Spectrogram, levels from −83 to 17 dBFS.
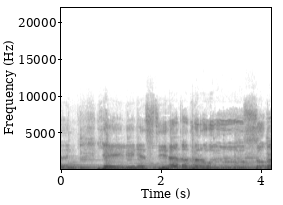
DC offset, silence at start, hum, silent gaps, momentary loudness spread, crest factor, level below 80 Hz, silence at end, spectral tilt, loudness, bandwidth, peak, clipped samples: under 0.1%; 0 s; none; none; 7 LU; 16 dB; -44 dBFS; 0 s; -6 dB/octave; -19 LUFS; 9.6 kHz; -2 dBFS; under 0.1%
